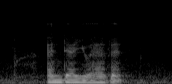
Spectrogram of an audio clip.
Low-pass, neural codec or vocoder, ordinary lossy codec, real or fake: 7.2 kHz; none; none; real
